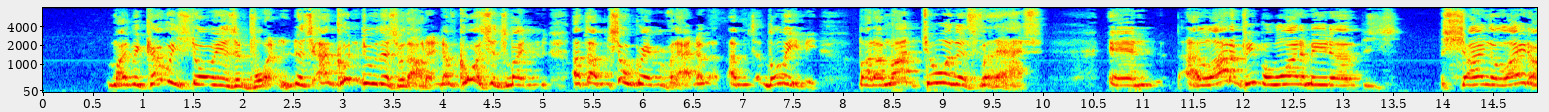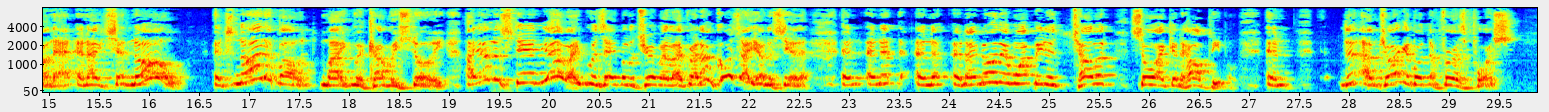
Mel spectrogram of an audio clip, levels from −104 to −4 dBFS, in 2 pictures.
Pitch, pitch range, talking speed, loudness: 270 Hz, 255-310 Hz, 185 wpm, -16 LUFS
